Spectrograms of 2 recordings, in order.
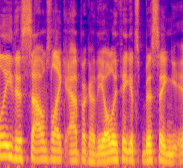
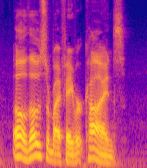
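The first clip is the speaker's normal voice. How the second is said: usual speaking voice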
